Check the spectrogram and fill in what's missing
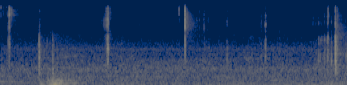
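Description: Scissors trimming a paper craft template, a few quiet, sharp snips spaced irregularly, with a soft thump near the start and a quick cluster of cuts at the end, close and faint against a hushed room.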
